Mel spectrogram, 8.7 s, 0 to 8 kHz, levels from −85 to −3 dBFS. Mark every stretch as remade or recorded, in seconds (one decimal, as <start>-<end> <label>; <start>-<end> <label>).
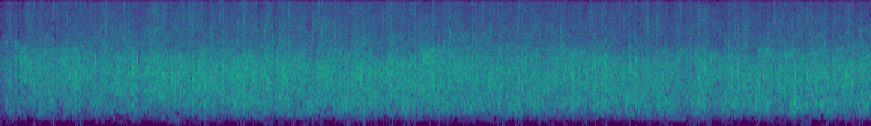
0.0-0.9 recorded; 0.9-1.8 remade; 1.8-8.7 recorded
